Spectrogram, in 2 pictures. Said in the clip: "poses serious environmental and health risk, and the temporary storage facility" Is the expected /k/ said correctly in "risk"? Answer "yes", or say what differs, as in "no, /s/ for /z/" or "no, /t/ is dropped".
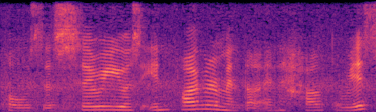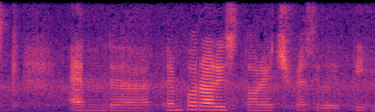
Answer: yes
